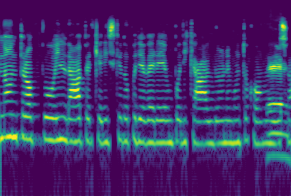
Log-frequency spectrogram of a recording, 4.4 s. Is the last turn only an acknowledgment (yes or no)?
no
